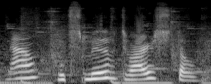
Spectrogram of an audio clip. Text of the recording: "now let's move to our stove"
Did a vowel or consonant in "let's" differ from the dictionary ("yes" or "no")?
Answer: yes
